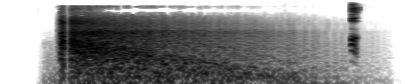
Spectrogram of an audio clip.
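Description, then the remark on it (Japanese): A sharp crack of thunder bursts out, followed by a loud, broad rumble that rolls on for about three seconds, with a second brief crackle near the end before it cuts off; the thunderclap causes a power outage. “停電？今の雷かしら？最悪だわ。”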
